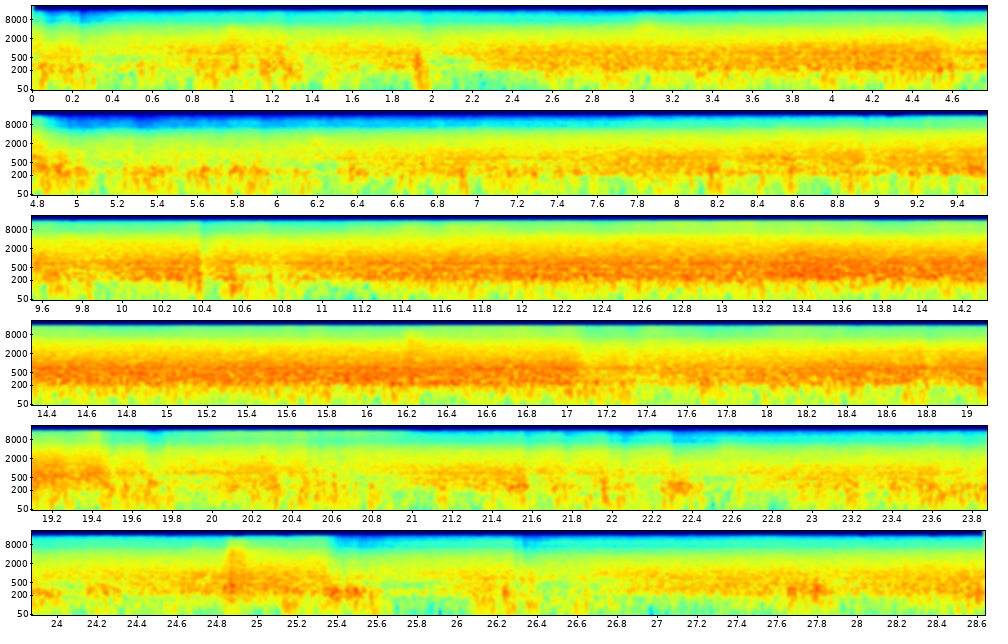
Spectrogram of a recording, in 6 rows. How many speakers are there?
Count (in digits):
0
